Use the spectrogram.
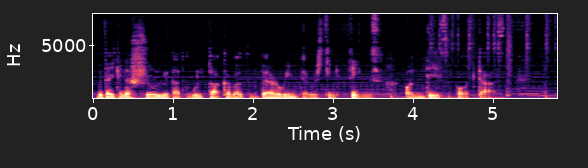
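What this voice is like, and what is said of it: Strong French accent in English. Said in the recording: “I'm French, that's where my horrible accent comes from”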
